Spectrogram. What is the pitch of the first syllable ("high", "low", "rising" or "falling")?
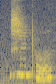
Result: high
